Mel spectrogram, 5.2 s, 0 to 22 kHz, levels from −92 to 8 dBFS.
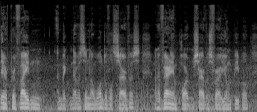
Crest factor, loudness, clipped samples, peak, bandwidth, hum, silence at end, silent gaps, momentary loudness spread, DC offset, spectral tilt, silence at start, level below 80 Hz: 20 dB; -26 LUFS; under 0.1%; -6 dBFS; 19 kHz; none; 0 s; none; 11 LU; under 0.1%; -5 dB/octave; 0 s; -44 dBFS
